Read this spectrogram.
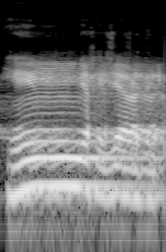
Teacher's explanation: ادھر ہم اخفا کریں گے، اخفاء شفوی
